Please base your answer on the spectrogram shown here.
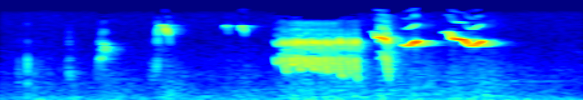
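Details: Lesser green leafbird song used as a lure to prompt quiet birds to sing: soft scattered chirps, then a loud buzzy rasping burst followed by sharp high whistled notes with quick downward slurs.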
